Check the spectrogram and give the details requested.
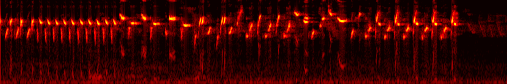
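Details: Tutor song of a hybrid finch for goldfinches and canaries, hafada and widani styles: it opens with a quick, even trill of paired high notes, shifts into varied, bubbling chirped phrases, and stops after about four and a half seconds.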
